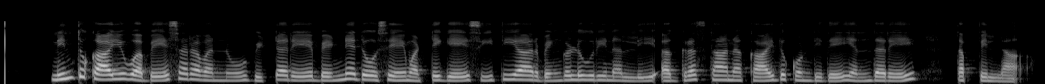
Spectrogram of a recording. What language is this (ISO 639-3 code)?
kan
